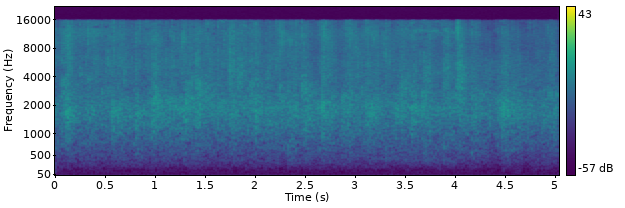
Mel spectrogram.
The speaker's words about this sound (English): And when we clap for people who are playing music and, and doing the offertory or whatever else, and we show our thankfulness for them sharing their gift to us, I think that is a praise to the Lord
